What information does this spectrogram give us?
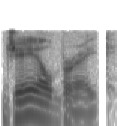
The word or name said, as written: jailbreak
